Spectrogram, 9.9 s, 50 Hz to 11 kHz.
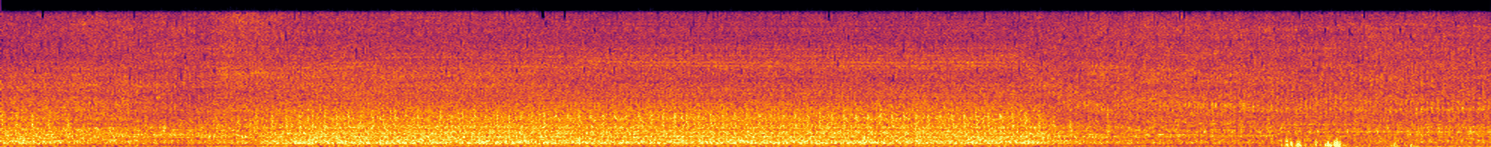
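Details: Supra with a 1JZ-GTE swapped in about a week before, engine miles unknown, original oil pump reused, cold start: a regular knock about four per second at idle. Owner suspects rod knock from a weak oil pump causing low startup oil pressure.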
